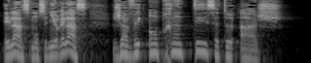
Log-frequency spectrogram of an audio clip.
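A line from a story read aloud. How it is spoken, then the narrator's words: Exclaimed. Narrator (French): Aussitôt il s'écria et dit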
